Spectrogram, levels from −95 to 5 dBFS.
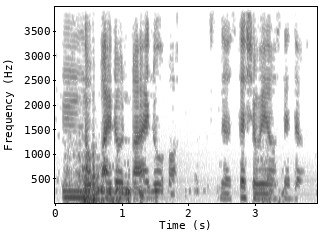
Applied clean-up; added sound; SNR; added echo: classical method spectral subtraction.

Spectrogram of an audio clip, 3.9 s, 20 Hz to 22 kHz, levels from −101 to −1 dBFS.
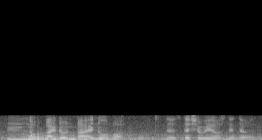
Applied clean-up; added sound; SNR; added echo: none; Thunder; 2 dB; none.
